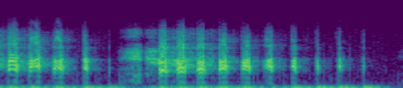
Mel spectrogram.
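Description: A person laughing heartily in quick, evenly spaced ha-ha pulses, about five a second, with a short break about a second in before the laughter picks up again.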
